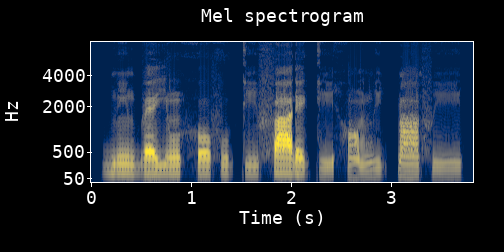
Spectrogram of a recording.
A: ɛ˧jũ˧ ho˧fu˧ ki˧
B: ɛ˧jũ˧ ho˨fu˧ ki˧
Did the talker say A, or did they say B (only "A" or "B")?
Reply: A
